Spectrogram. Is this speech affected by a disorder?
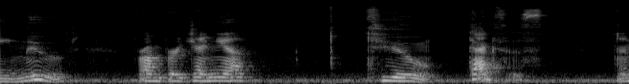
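Yes: disability causing slurred speech.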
